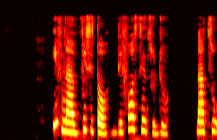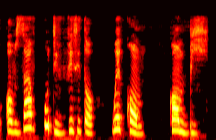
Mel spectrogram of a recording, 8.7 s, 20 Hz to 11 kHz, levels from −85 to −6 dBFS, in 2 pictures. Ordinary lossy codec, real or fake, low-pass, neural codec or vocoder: none; real; 7.2 kHz; none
